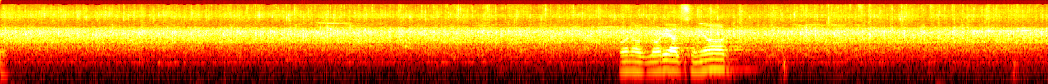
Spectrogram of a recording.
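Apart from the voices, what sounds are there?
audience applause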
